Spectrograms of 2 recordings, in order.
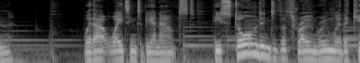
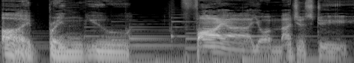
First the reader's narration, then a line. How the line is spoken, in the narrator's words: bellowed the enormous dragon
